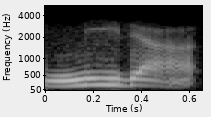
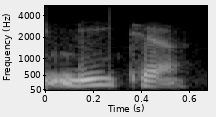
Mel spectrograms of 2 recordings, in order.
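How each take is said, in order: First: The middle consonant sounds like a soft d. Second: The middle consonant sounds like a clear t. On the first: "everybody else would say Nita, N-I-D-A" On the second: "you pronounce it N-I-T-A, Nita, which is right"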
